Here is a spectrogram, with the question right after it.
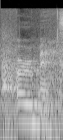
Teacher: It's a French brand, so you don't pronounce the H.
